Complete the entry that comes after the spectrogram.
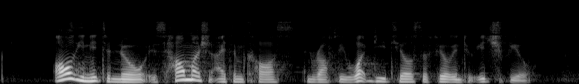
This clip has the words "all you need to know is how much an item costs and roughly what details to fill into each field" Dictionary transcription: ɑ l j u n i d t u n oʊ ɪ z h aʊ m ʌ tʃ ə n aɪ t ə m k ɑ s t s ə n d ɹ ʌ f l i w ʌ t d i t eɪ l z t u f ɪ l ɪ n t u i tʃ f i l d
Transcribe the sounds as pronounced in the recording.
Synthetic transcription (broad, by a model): ɑ l j u n i d t u n oʊ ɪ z h aʊ m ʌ tʃ ə n aɪ t ə m k ɑ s s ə n ɹ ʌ f l i w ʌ t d i t eɪ l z t u f ɪ l ɪ n t u i tʃ f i l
